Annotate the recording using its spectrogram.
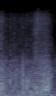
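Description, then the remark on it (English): A raspy crunch of a footstep pressing into packed snow while hiking a trail in Anchorage, Alaska, in winter, recorded with a handheld recorder; brief and gritty, with no voices. “It was still the winter season, and the snow that was packed onto the ground amplified my footsteps.”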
